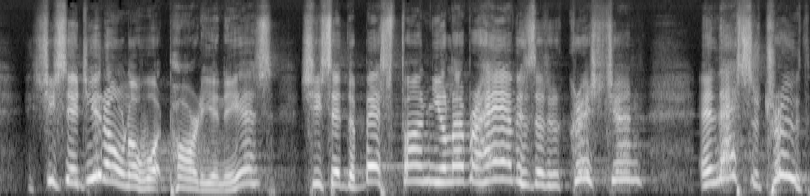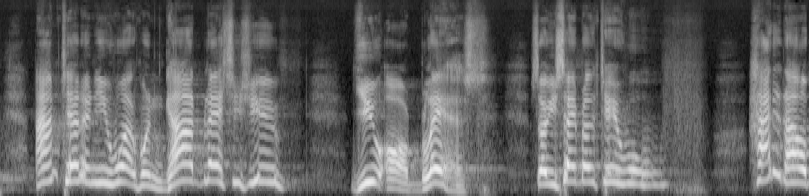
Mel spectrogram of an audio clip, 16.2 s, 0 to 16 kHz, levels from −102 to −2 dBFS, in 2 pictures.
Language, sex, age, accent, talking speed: English, male, 50-69, American, 165 wpm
